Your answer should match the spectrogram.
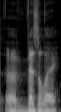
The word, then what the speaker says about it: Vézelay: So I think, I don't know how to pronounce Vizele. That one is, I think it's just as it sounds, Vézelay.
